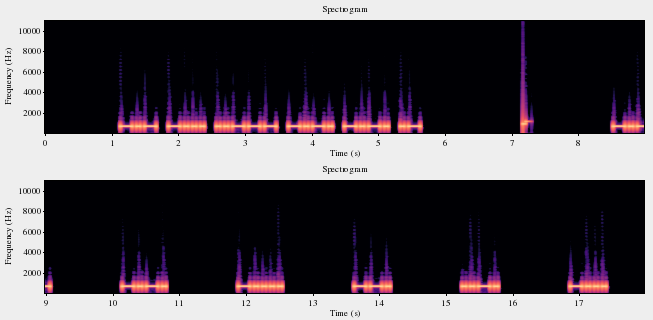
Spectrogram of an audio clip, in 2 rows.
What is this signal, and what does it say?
Morse code, heard as a keyed tone, about 20 wpm, spaced as for 10 wpm, 700 Hz. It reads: KB2CCA KC6GFB
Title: USA Call Signs - 6 Characters - 6x Character Spacing - 20wpm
